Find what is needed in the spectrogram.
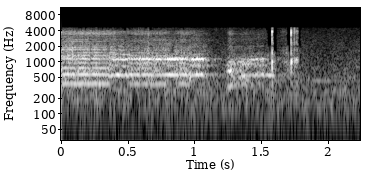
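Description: Hens calling: a long, steady, drawn-out note that stops about a second in, then two short clucks near the end.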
